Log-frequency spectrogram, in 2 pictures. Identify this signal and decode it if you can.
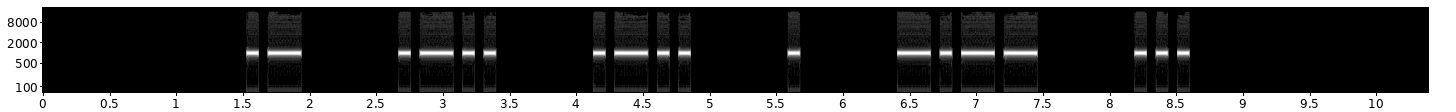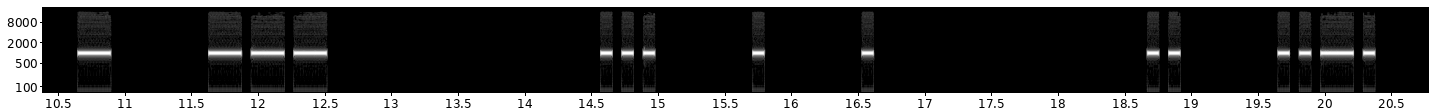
Morse code, heard as a keyed tone, about 15 wpm, spaced as for 8 wpm, 1000 Hz. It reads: ALLEYS TO SEE IF
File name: qotdfiles / 8wpm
